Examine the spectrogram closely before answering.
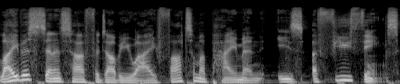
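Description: A man with an Australian accent, medium-pitched and upbeat, with very wide pitch swings at a fairly slow pace. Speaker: youth radio host. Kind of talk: radio chat show.

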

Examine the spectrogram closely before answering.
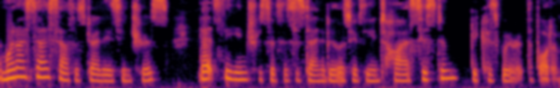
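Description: At a very fast pace, a woman speaks in a dark, mellow, somewhat breathy tone with a dry, close sound and no echo. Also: medium pitch for a woman, ordinary pitch variation. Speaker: state water minister. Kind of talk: radio interview answers on policy.

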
